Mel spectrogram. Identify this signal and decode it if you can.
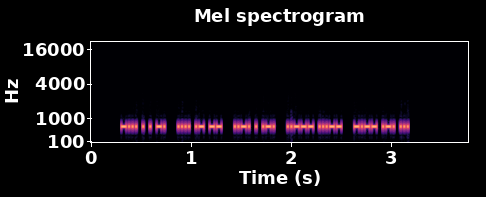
Morse code, heard as a keyed tone, about 68 wpm, 700 Hz. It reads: BEEN HAM FER 23 YRS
